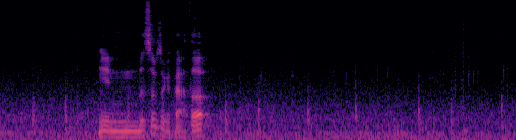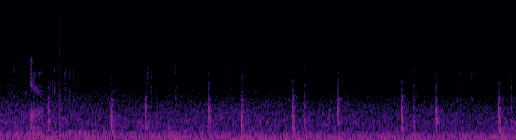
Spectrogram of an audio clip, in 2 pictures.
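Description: Footsteps tap steadily up wooden stairs.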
